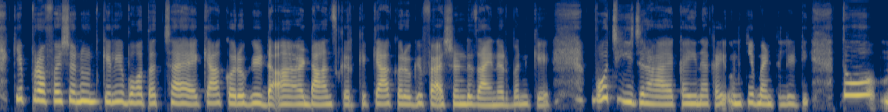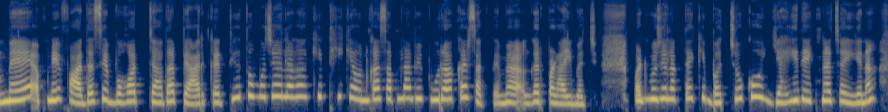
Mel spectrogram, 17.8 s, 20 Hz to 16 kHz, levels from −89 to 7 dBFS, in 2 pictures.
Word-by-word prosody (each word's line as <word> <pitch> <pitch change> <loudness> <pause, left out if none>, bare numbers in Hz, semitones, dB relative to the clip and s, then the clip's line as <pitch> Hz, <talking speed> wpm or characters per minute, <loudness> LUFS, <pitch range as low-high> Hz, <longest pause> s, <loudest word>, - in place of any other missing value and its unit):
कि 350 - +1
प्रोफेशन 295 -3 +3
उनके 275 -1 +3
लिए 275 +1 +1
बहुत 250 -2 -2
अच्छा 230 +1 -1
है, 225 -2 +1
क्या 235 +2 -1
करोगी 230 +1 +2
डा 215 0 +1
डांस 210 0 0
करके 200 +1 -9
क्या 215 +1 0
करोगी 215 +1 -2
फैशन 210 -1 -1
डिज़ाइनर 195 -2 -1
बनके। 210 -1 -7 0.5
वो 385 - +4
चीज़ 265 -5 +1
रहा 220 -2 -1
है 210 0 -2
कहीं 225 0 0
न 220 0 -2
कहीं 215 0 -4
उनकी 235 +2 -1
मेंटालिटी। 215 -2 -4 0.3
तो 470 +1 +5
मैं 315 +6 +6
अपने 320 -3 +2
फादर 260 0 +2
से 330 +4 -1
बहुत 285 +2 0
ज़्यादा 270 +1 0
प्यार 240 -5 -1
करती 255 +8 -3
हूँ 400 - 0
तो 445 - +3
मुझे 430 +1 0
लगा 420 0 +1
कि 425 - -2
ठीक 430 0 -10
है 380 - +1
उनका 335 +2 +1
सपना 360 +1 -2
भी 365 0 0
पूरा 340 +1 +3
कर 400 0 +2
सकते 265 - -6
हैं 230 - -2
मैं 250 -1 +1
अगर 275 +5 -2
पढ़ाई 220 -3 -1
में 215 0 -2
अच्छी। 205 - -14 0.4
बट 310 - +2
मुझे 350 +1 +4
लगता 350 +1 -2
है - - -4
कि 380 - -2
बच्चों 255 +9 -2
को 420 0 +4 0.2
यही 265 +4 +1
देखना 310 -1 0
चाहिए 265 -5 -1
ना 295 +6 +2
260 Hz, 220 wpm, -19 LUFS, 220-335 Hz, 0.5 s, मैं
